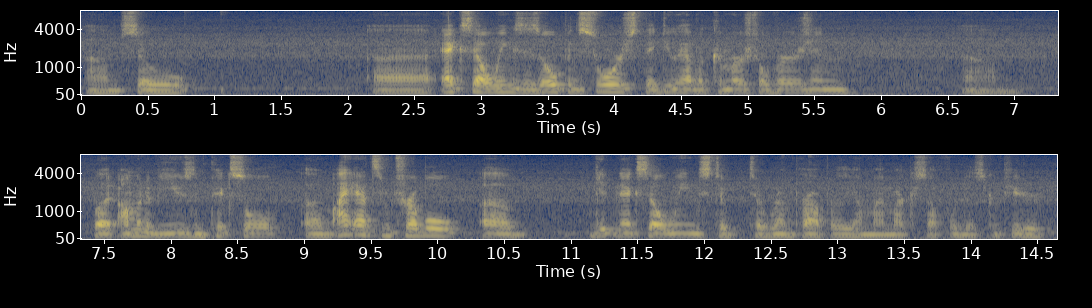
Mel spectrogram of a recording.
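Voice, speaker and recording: Man with a low voice, halting talk. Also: slight background noise, poor audio. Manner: halting, many fillers and restarts, relaxed. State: burping from tea. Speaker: software tutorial host. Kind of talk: casual screen-share tutorial.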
